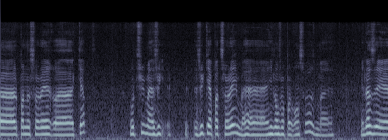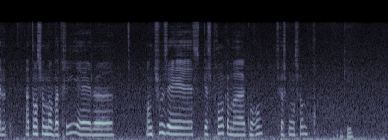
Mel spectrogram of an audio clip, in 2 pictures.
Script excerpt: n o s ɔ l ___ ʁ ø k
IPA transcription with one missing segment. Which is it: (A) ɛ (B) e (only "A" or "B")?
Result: A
